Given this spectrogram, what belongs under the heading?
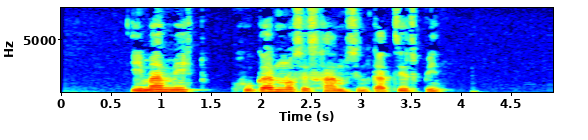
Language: Western Highland Purepecha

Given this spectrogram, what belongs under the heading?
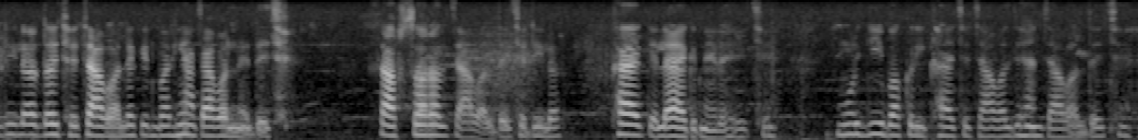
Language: Maithili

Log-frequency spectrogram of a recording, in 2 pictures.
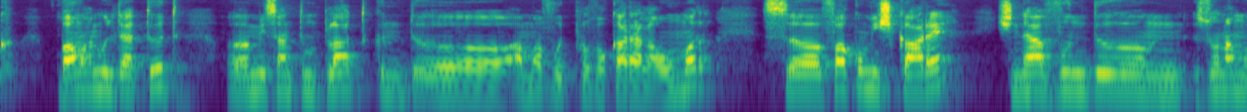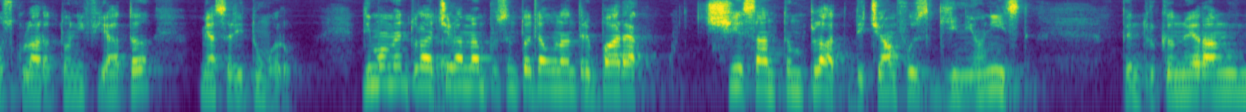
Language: Romanian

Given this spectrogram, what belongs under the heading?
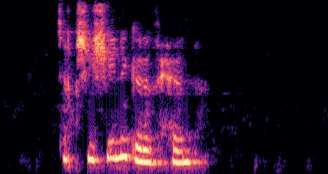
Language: Kabyle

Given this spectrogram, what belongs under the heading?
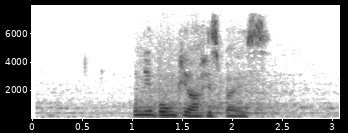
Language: Pahari-Potwari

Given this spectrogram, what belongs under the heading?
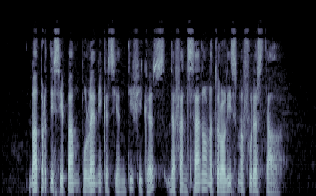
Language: Catalan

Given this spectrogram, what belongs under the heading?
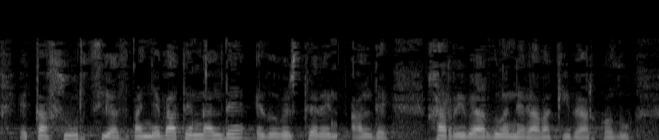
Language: Basque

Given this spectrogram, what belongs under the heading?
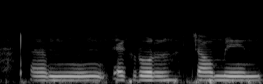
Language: Santali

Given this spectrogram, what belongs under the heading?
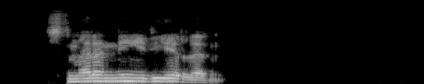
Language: Kabyle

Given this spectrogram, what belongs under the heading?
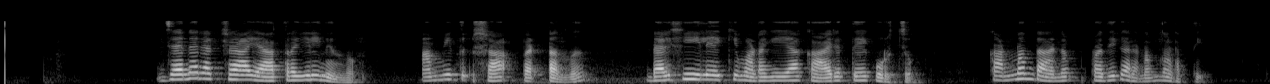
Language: Malayalam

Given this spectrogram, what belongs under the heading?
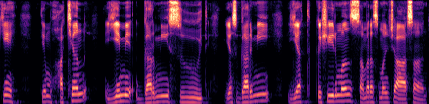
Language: Kashmiri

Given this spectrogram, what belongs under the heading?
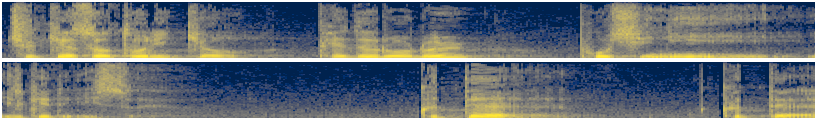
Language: Korean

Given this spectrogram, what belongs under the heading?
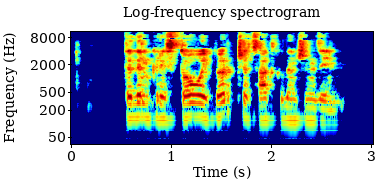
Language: Western Mari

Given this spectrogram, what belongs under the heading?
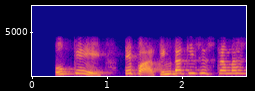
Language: Punjabi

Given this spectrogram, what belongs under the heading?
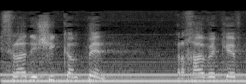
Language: Hebrew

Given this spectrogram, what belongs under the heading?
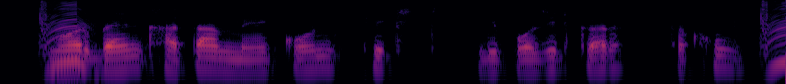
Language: Chhattisgarhi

